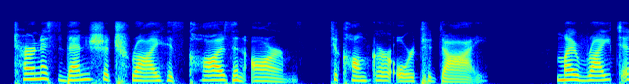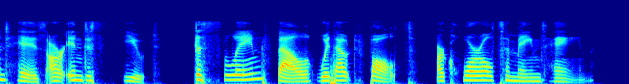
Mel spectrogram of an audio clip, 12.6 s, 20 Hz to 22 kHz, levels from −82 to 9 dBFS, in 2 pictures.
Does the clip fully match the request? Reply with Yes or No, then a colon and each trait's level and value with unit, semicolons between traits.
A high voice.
Yes: high, 205 Hz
